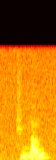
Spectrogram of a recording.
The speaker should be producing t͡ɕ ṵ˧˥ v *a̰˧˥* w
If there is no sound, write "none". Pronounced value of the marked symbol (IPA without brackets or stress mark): a̰˧˥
